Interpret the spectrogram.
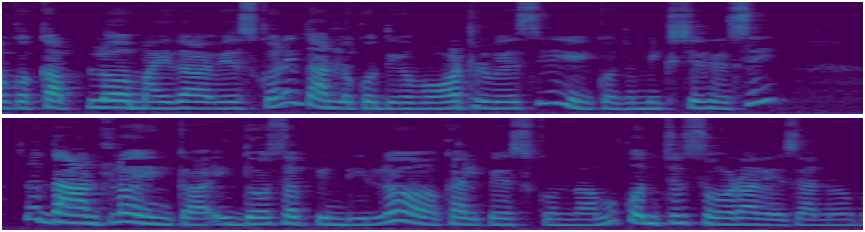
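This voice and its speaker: A woman vlogger with a Rayalaseema Telugu accent, narrating her family's day in a chatty, casual way with English words mixed in. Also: medium pitch. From Rayalaseema, Andhra Pradesh.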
